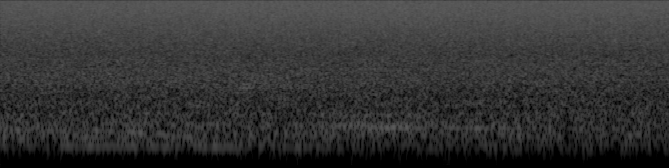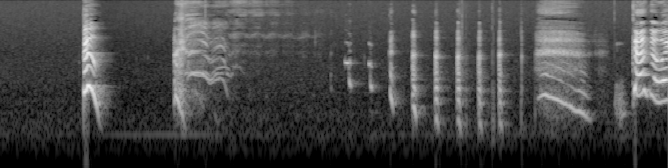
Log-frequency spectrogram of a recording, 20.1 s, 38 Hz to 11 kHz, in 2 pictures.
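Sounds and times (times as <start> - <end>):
person giggling: 12.7 - 19.0.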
